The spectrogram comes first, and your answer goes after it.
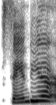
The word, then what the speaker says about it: Sandia: And then how do you say that tramway? How do you pronounce that? Sandia? Sandia. Sandia or Sandia or Sandia? Sandia. Sandia. Okay.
